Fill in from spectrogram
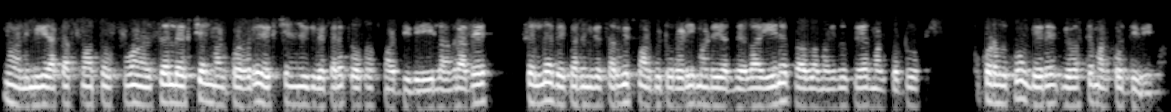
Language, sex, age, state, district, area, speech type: Kannada, male, 30-45, Karnataka, Shimoga, urban, conversation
